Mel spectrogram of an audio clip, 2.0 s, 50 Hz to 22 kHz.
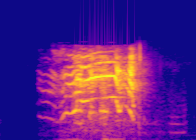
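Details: Yellow-tailed black cockatoo, one of four visiting a backyard bird feeder in NSW, Australia, filmed by a security camera on 20 March 2026. Gives a single loud, drawn-out wailing call of about a second, harmonic and slightly wavering, ending with a sharper upward flick.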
